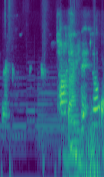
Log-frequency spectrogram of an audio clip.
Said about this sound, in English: Who has the echo? Whoa! Is that me?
